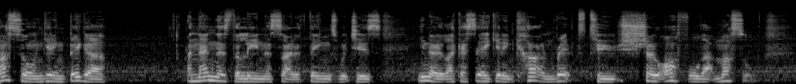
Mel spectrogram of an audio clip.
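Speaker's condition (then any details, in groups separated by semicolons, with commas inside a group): No condition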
